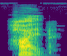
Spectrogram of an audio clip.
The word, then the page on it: hype: Australian English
